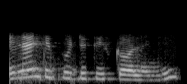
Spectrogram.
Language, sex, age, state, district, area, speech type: Telugu, female, 18-30, Andhra Pradesh, Annamaya, rural, conversation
